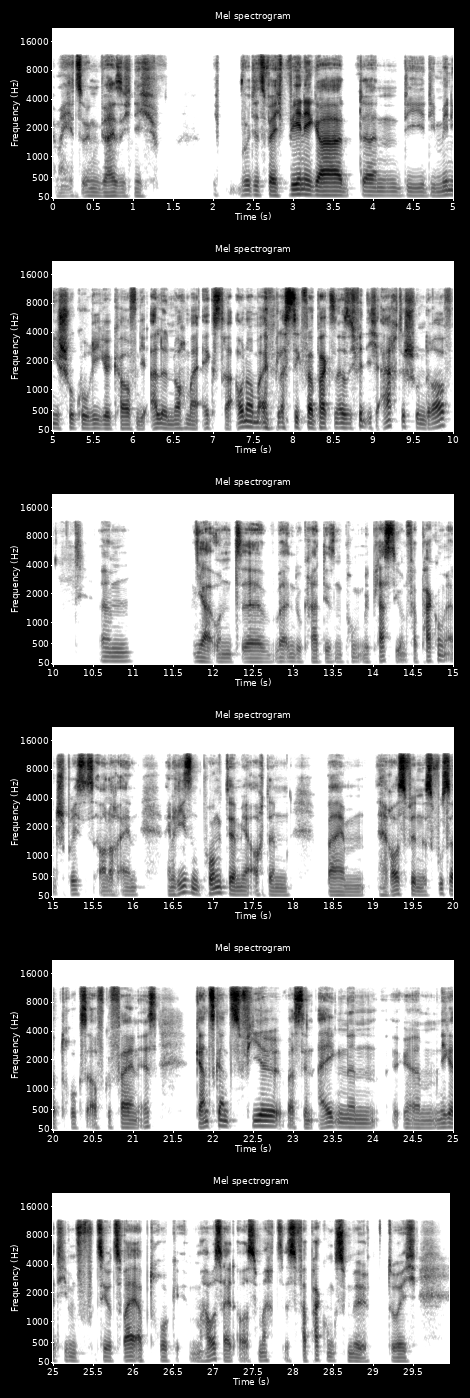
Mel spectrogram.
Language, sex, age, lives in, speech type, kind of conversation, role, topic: German, male, 35-39, Germany, conversation, podcast, guest, Was können Menschen zu Hause ganz praktisch fürs Klima tun?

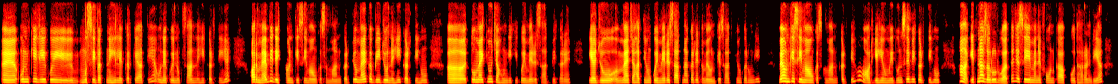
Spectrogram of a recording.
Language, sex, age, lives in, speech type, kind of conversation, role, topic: Hindi, female, 50-54, India, conversation, podcast, guest, आप अपने परिवार को अपनी सीमाएँ कैसे बताती/बताते हैं?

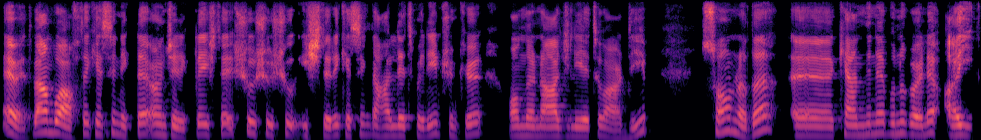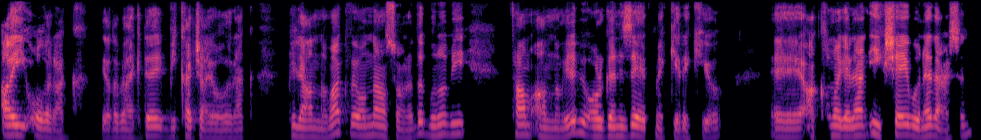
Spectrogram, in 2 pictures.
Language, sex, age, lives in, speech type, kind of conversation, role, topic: Turkish, male, 45-49, Spain, conversation, advice, advisor, Aynı anda birden fazla görevi yönetmeye çalışırken yaşadığınız verimsizliği nasıl anlatırsınız?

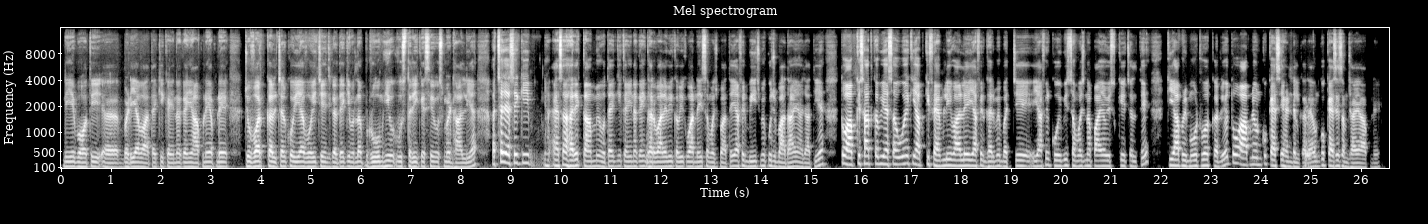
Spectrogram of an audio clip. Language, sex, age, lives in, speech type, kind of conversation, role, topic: Hindi, male, 20-24, India, conversation, podcast, host, Remote work ke liye boundaries tum kaise set karte ho?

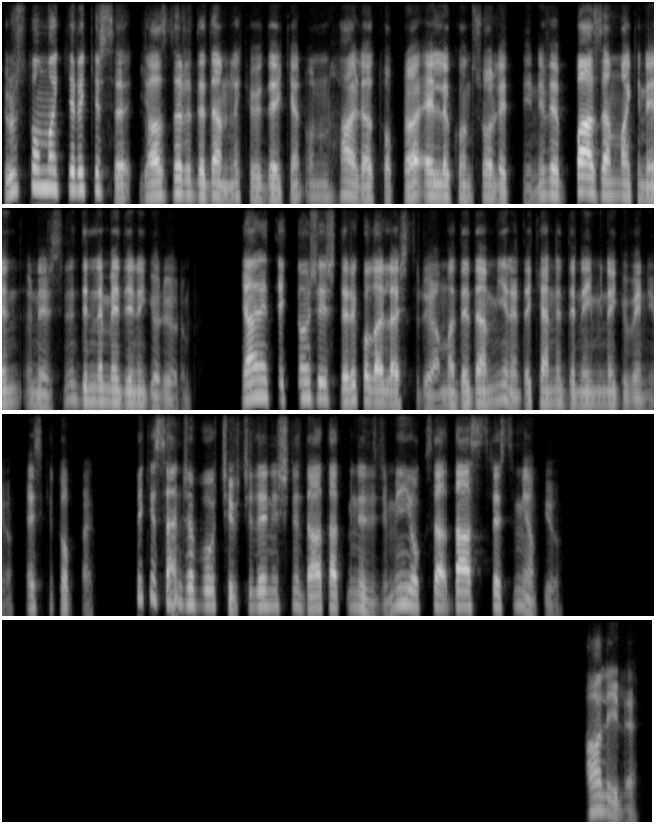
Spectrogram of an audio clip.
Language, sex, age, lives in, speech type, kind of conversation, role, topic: Turkish, male, 25-29, Spain, read, expert-assistant, asker, Tarımda yapay zekâ ve otomasyonun artması, çiftçiliğin anlamını ve insanın doğayla ilişkisini nasıl değiştiriyor?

